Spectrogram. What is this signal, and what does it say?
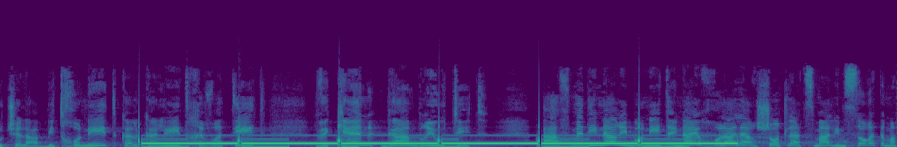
Radio time signal (WWV, Colorado), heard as ticks, one a second.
